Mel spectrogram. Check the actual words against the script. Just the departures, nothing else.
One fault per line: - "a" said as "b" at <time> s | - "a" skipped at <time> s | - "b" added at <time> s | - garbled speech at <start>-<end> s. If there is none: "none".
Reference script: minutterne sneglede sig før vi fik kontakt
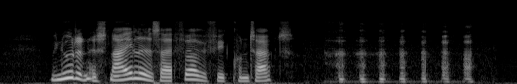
none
